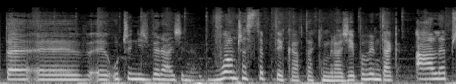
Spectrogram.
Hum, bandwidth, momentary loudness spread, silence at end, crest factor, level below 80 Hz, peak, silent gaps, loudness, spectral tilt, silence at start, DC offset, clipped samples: none; 15.5 kHz; 4 LU; 0 s; 14 dB; -26 dBFS; -2 dBFS; none; -17 LUFS; -4 dB/octave; 0 s; under 0.1%; under 0.1%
